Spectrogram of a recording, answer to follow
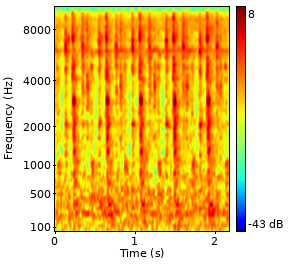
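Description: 1918 vintage US Navy compound steam engine running, its cranks and valve gear making a quick, even clatter of clicks.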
